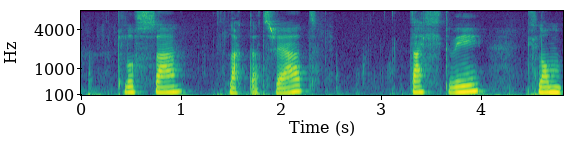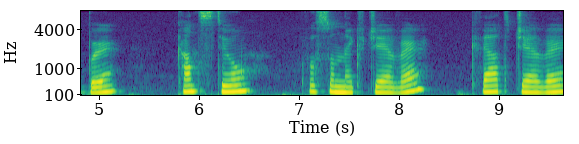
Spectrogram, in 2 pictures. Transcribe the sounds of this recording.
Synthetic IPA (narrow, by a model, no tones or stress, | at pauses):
pʰlʊsalak̚t̪a̰t̪ʰɾɛːt̪ | d̪̥ajlt̪vikʰlɔmpəɹ | kʰan̥st̪ʰiwkʰvʊsʊnɪkfd͡ʒɛːvɪɹkʰvɛːt̪d͡ʒɛːvəɹ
